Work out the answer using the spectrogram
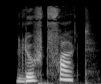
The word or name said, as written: luftfragt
